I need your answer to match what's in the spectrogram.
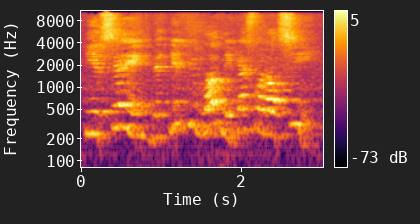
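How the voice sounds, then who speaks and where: A man's voice: very high-pitched, normal speed, reverberant, slight background noise. A man preaching a sermon as pastor, asking his congregation questions and answering them himself, speaking into a church microphone. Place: church sanctuary. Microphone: stand microphone, sometimes stepping away.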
